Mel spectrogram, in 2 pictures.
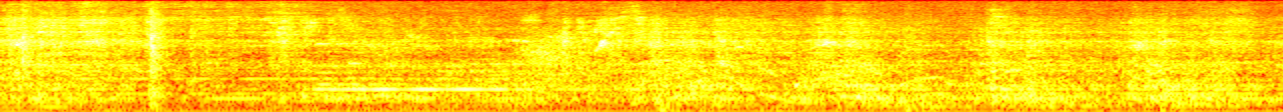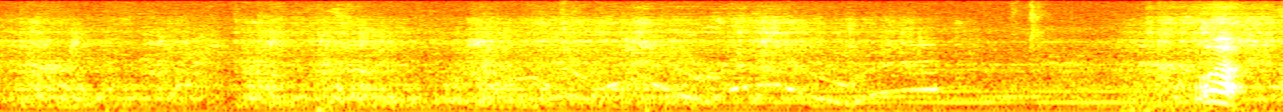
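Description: A faint, wavering police car siren sounds distantly and quietly over a low background hum.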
